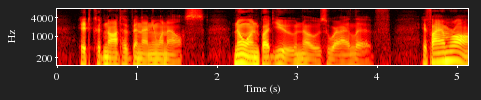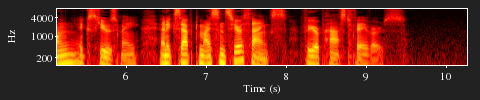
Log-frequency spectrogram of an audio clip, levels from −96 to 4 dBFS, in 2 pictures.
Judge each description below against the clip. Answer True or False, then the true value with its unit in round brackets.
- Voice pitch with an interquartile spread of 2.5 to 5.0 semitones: False (5.5 semitones)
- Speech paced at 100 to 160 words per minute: False (175 wpm)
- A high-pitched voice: False (100 Hz)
